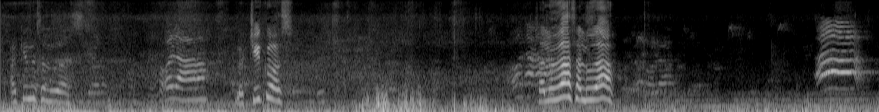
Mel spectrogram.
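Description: Footsteps run over dry grass.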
